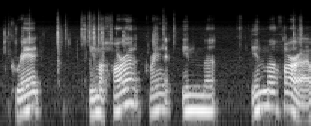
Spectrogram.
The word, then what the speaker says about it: Imahara: poor grant we get his name right Grant Imahara granite in in Mahara I was saying it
